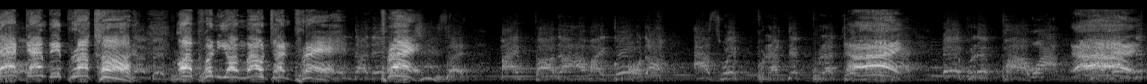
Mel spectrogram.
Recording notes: Jericho Experience 2022. You are listening to sermons from our annual word & worship festival.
